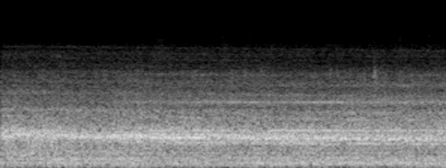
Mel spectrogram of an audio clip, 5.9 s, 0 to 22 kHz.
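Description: Kawasaki C151 metro train running through an underground tunnel: a steady rumble of wheels on rail, with a whine that slowly drops in pitch.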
